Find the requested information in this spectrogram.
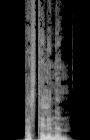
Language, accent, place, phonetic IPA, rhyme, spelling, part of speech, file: German, Germany, Berlin, [pasˈtɛlənəm], -ɛlənəm, pastellenem, adjective, De-pastellenem.ogg
- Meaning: strong dative masculine/neuter singular of pastellen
